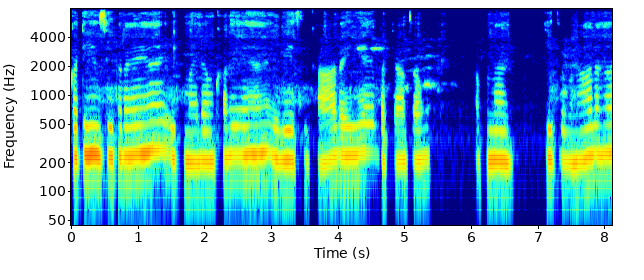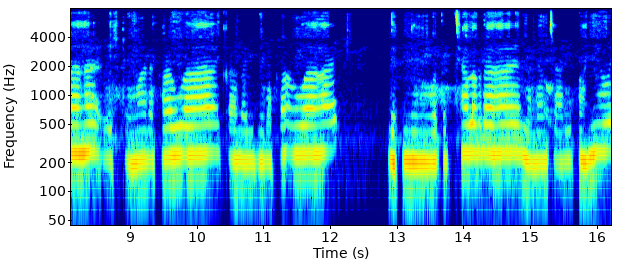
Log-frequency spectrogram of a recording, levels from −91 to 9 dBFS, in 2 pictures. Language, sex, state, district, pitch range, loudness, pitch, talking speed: Hindi, female, Bihar, Purnia, 205-245 Hz, -27 LUFS, 225 Hz, 130 wpm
